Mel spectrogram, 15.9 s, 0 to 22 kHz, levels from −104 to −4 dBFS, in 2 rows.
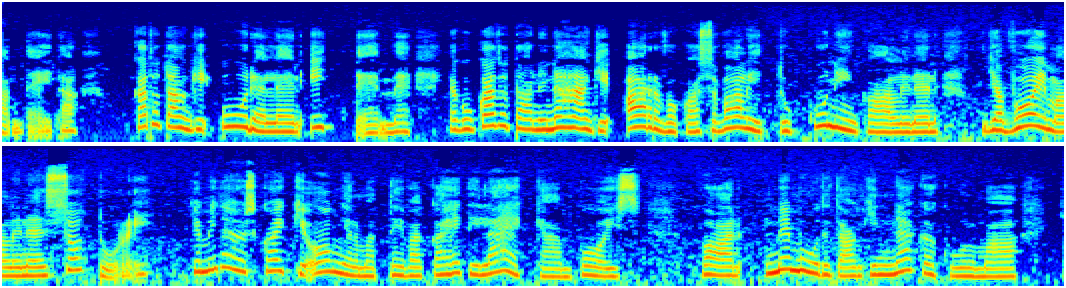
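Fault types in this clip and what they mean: Overdone noise removal: Noise reduction set too strong across the whole clip. Bands near the noise floor are cut, taking quiet speech detail. The background breaks into twinkling, warbling specks.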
